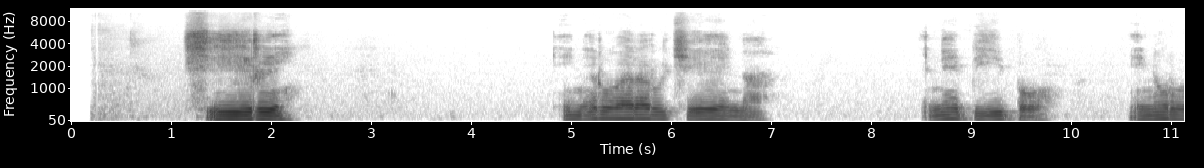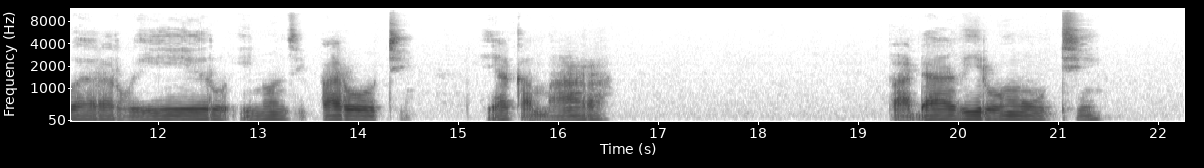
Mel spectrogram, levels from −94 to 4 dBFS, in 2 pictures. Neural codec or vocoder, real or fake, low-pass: codec, 44.1 kHz, 7.8 kbps, Pupu-Codec; fake; 10.8 kHz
